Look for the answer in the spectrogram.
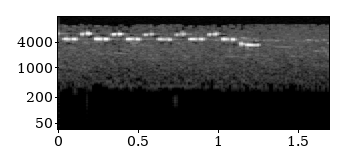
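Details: Baird's sparrow singing a fast, tinkling series of high notes that alternate in pitch, ending on a lower, longer note, then quiet.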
